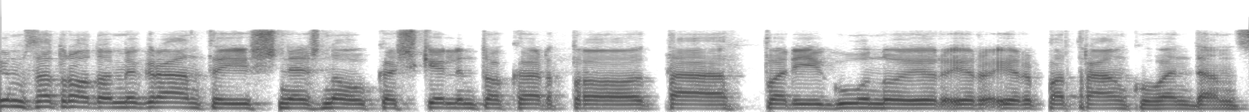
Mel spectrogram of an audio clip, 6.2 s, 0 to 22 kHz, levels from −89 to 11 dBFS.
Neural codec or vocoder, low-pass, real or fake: none; 7.2 kHz; real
